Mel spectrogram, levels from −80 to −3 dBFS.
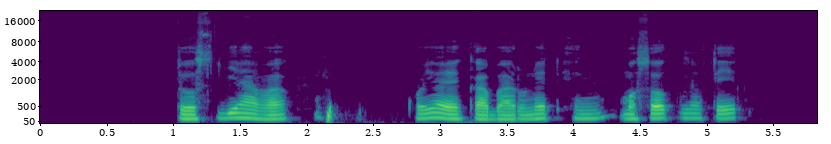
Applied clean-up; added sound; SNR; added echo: neural mask model DeepFilterNet 3.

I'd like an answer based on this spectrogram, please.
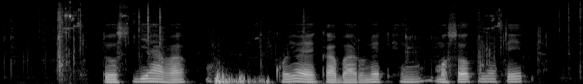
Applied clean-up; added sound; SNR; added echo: neural mask model RNNoise.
